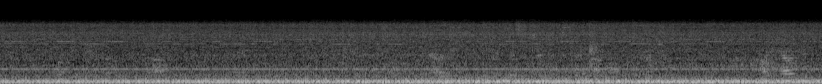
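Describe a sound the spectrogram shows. An electric light-rail train rolls past over a level crossing.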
